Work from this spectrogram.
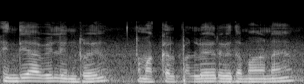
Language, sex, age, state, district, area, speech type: Tamil, male, 30-45, Tamil Nadu, Kallakurichi, rural, spontaneous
